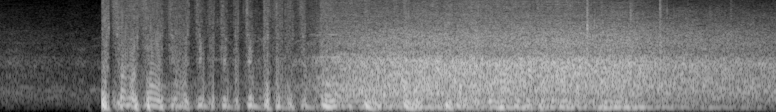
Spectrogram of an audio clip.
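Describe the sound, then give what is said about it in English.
A voice imitates a woman's rapid run of farts one night: a sputtering string of quick, buzzy bursts that swells into one long, loud, noisy blast at the end, alone. “The other night, I don't know what she'd eaten, but it was like a fireworks display. It's sort of built to a finale.”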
